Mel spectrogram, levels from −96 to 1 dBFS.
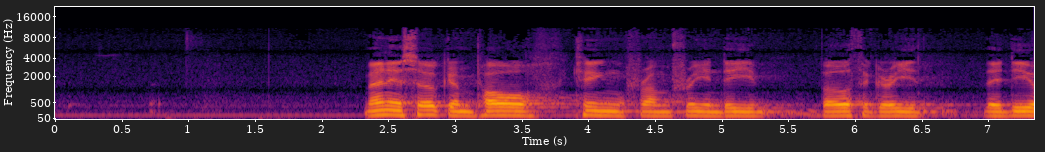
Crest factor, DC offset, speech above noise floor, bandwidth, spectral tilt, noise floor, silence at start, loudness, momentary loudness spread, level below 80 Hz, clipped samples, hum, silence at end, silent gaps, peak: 18 dB; under 0.1%; 31 dB; 11 kHz; -7 dB/octave; -57 dBFS; 2.3 s; -27 LUFS; 12 LU; -62 dBFS; under 0.1%; none; 0 s; none; -10 dBFS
